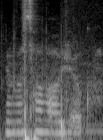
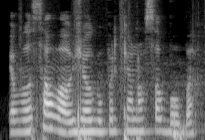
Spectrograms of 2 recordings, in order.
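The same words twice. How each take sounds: First: "Eu vou salvar o jogo" in a breathy whisper. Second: Said in the usual way. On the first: Real, not acted. Player whispering her plan to save the game. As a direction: whisper it to yourself. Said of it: "repeats it whispered". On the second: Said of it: "whispered repeat".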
